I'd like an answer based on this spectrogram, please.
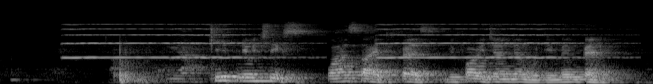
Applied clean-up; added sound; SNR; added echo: none; Bowed string instrument; 7 dB; reverberation time 0.8 s.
